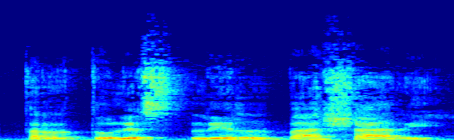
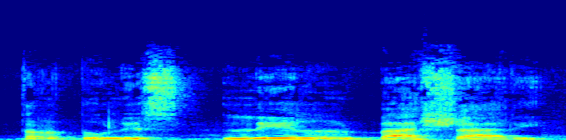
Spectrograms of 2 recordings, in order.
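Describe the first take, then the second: No difference in how they are said.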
